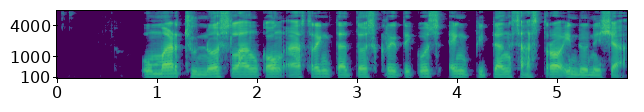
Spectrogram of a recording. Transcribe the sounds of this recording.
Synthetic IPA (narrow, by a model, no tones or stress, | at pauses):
ʔumard̥ʒ̥ṳnʊslaŋkɔŋʔa̰sɾɪŋd̪̥ä̤d̪̥ɔ̤skɾit̪ikʊsɪŋb̥i̤d̪̥ä̤ŋsast̪ɾɔind̪onesia̰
